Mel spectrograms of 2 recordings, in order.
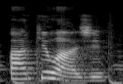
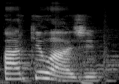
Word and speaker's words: Parque Lage: So I took the time to Google it, and this is how it's pronounced. Parque Lage, Parque Lage, And after this educational capsule, let's continue with the trip blog.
